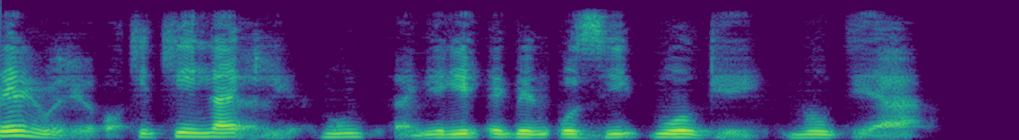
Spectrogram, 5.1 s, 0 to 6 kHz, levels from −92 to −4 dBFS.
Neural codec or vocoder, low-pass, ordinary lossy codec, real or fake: codec, 16 kHz, 0.5 kbps, FreqCodec, larger model; 5.4 kHz; none; fake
